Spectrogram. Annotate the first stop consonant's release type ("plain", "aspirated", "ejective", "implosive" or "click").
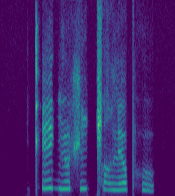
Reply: ejective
